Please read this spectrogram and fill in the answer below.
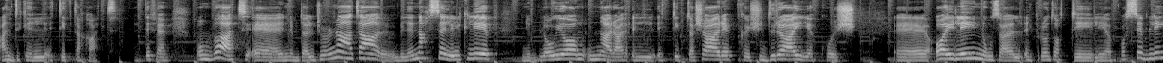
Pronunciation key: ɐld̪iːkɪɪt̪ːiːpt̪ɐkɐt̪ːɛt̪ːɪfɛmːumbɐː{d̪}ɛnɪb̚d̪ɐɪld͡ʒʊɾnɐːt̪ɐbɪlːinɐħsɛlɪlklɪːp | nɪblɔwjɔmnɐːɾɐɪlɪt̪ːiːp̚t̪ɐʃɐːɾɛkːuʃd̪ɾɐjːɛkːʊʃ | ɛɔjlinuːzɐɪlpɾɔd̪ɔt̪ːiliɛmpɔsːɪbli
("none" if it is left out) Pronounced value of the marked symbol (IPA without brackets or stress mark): t̪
